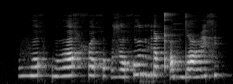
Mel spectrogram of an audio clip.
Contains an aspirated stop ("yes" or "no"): no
